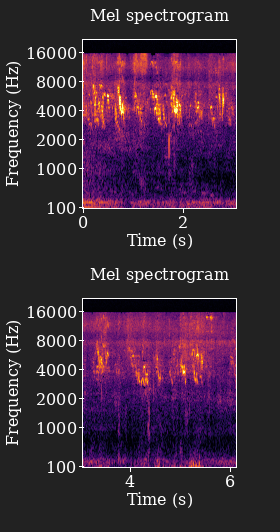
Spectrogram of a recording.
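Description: Wind buffeting the microphone with a steady low rumble, while small birds chirp in short, quick calls again and again in the background.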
